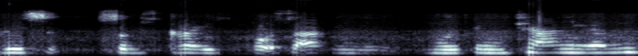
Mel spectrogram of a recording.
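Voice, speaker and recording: Soft-spoken and flat in a monotone, a woman speaks at a fairly high pitch. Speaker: seamstress vlogger. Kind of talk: casual vlog talk. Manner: halting.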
